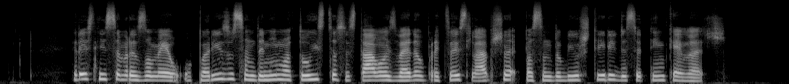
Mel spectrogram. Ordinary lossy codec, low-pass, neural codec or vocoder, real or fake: none; none; codec, 44.1 kHz, 2.6 kbps, DAC; fake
